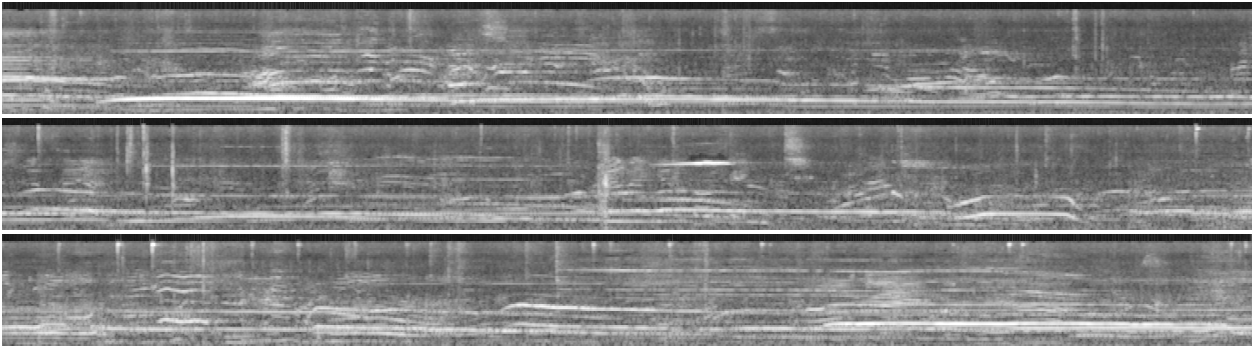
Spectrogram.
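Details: Woodland Park Zoo wolf pack in a sustained group howl, many overlapping long tones gliding up and down, voices entering and dropping out over nearly twenty seconds.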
